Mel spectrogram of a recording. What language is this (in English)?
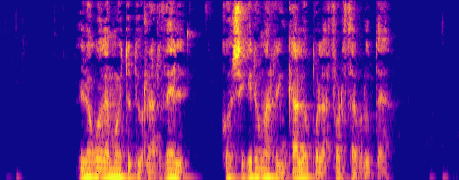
Galician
